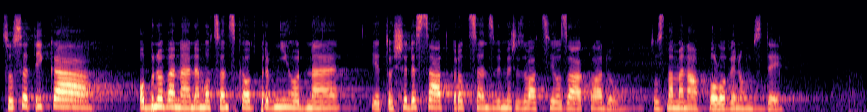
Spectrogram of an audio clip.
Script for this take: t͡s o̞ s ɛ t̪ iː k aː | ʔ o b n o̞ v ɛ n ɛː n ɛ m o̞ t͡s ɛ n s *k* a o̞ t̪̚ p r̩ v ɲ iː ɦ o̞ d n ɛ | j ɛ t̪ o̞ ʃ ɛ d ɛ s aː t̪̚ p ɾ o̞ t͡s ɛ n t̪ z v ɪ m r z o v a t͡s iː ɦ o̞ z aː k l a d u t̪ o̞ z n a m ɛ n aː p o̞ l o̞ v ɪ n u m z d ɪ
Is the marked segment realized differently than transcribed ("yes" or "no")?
no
